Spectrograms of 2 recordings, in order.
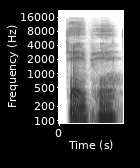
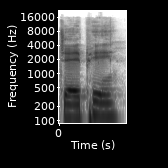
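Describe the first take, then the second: First: The name is said quietly. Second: The name is said loudly.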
